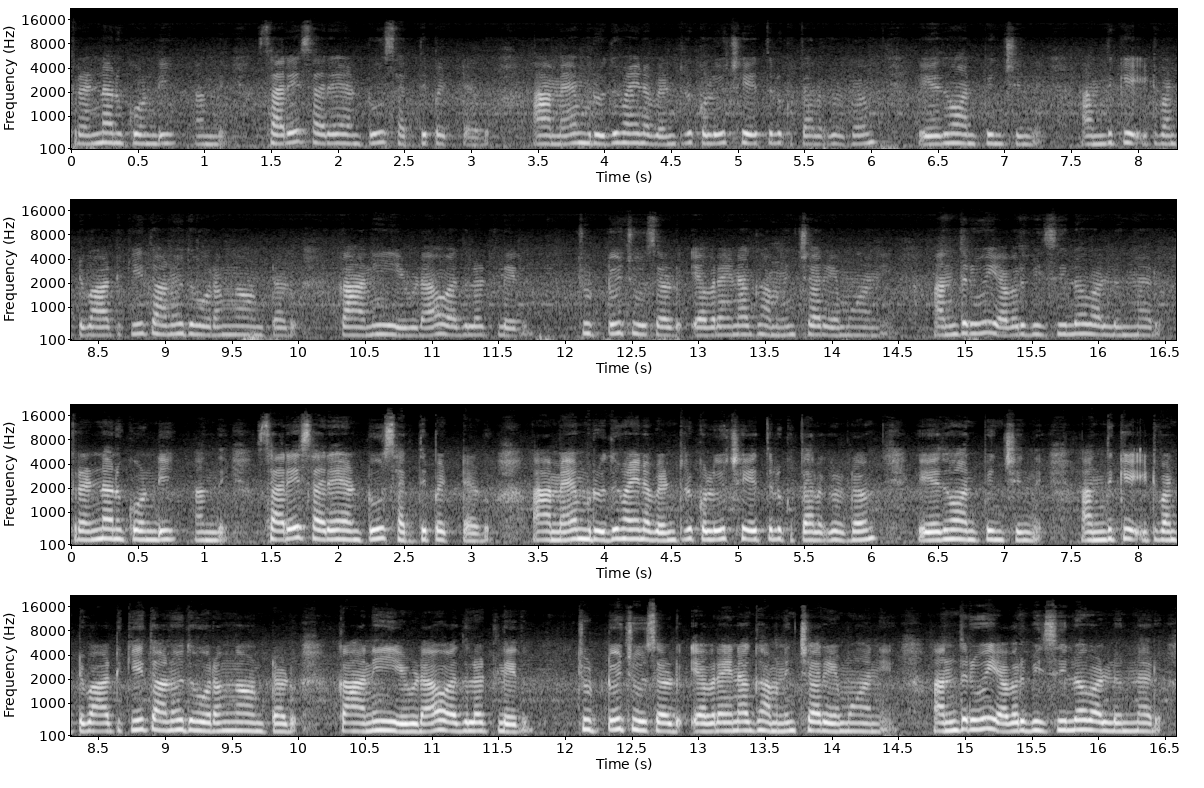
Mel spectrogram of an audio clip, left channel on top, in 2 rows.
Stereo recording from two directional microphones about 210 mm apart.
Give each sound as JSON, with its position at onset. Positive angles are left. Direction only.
{"t": 0.0, "sound": "a woman's voice", "side_deg": -25}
